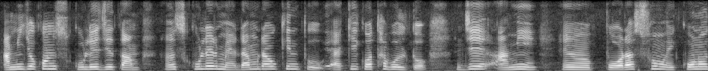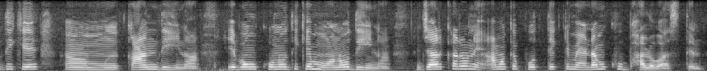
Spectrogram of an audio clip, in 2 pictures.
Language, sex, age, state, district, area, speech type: Bengali, female, 18-30, West Bengal, Jhargram, rural, spontaneous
